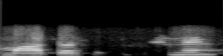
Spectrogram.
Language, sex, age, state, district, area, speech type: Hindi, female, 60+, Uttar Pradesh, Prayagraj, urban, conversation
